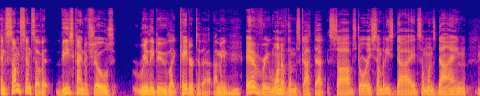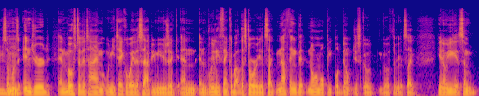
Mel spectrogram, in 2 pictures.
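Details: Adult man speaking; ordinary speech.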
